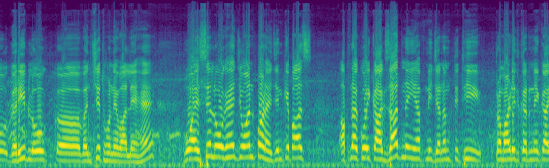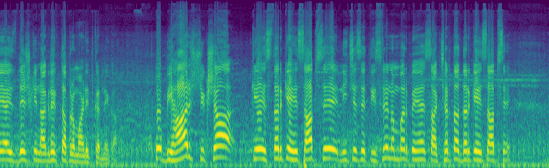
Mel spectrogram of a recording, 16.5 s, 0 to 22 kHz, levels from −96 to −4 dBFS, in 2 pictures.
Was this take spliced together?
no; 0 cuts

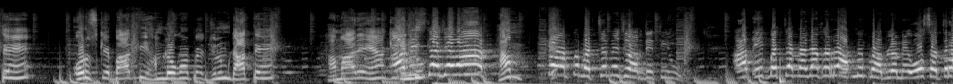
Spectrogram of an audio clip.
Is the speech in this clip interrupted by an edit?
no; 0 cuts

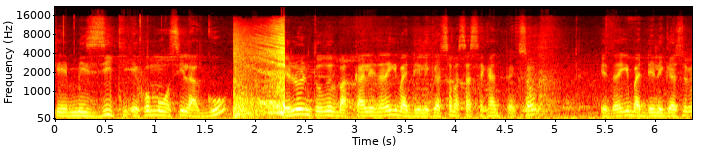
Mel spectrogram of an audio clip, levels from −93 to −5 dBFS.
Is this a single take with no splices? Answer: no; 1 cut; at 2.0 s

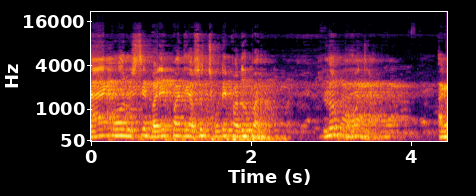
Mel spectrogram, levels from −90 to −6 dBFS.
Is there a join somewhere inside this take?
yes; 1 cut; at 3.5 s

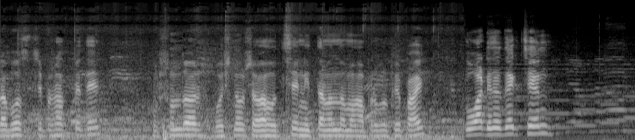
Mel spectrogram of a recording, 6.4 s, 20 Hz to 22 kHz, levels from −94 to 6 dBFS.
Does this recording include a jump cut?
yes; 1 cut; at 4.6 s

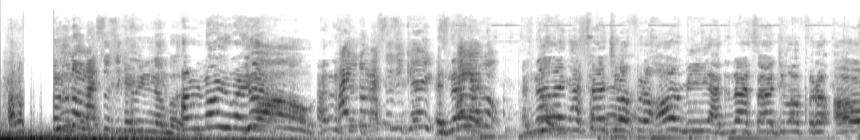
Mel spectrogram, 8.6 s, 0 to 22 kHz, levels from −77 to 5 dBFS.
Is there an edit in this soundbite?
no; 0 cuts

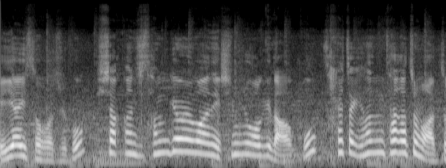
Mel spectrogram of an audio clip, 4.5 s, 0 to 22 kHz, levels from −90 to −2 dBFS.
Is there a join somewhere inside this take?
yes; 2 cuts; at 1.0 s, 3.2 s

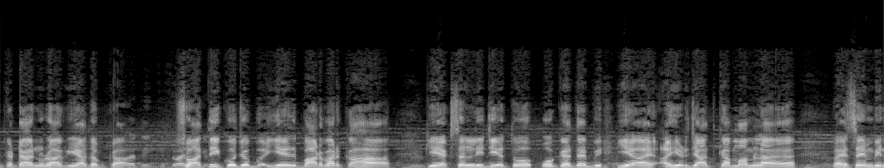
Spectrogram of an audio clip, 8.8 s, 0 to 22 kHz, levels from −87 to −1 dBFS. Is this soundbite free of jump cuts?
yes; 0 cuts

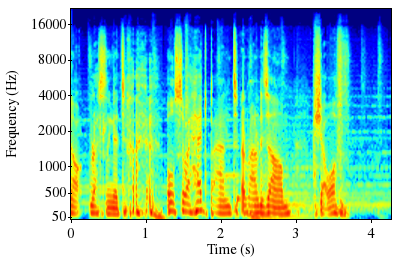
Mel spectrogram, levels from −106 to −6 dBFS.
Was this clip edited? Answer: no; 0 cuts

